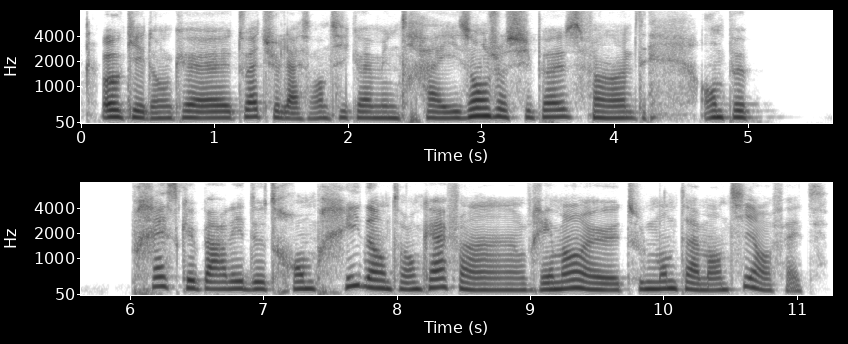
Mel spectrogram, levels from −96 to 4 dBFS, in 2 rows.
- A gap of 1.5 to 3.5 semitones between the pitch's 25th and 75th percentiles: Yes, average, 3.1 semitones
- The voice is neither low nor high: Yes, medium, 175 Hz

